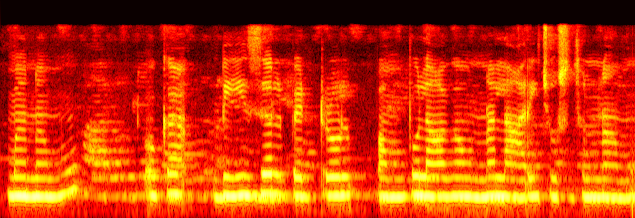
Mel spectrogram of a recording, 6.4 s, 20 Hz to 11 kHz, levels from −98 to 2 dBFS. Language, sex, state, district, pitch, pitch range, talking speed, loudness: Telugu, female, Andhra Pradesh, Sri Satya Sai, 255 Hz, 245-265 Hz, 85 wpm, -14 LUFS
